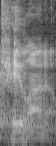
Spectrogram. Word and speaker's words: Carolina: Okay. Like, line. It's kind of like K-Lina, almost. Like, yeah. K-Lina.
